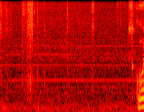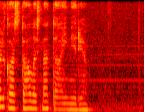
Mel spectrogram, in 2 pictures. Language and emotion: Russian, neutral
